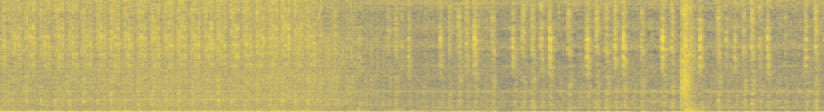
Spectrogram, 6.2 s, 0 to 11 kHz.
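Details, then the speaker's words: VW Brasília air-cooled engine after conversion from points to a Chinese Hall-sensor electronic ignition distributor: catches and idles low near 600 rpm, beat wavering and dipping unevenly, cold, ignition timing still to be set; wind on the microphone. "the car started I had to turn it around turning around until it reached a point and it stayed on I tried to adjust the setting more or less"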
